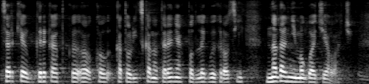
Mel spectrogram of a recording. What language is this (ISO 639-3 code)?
pol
